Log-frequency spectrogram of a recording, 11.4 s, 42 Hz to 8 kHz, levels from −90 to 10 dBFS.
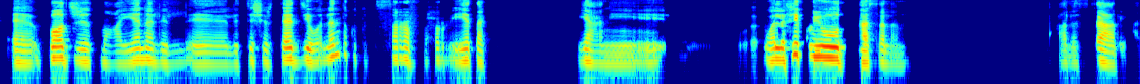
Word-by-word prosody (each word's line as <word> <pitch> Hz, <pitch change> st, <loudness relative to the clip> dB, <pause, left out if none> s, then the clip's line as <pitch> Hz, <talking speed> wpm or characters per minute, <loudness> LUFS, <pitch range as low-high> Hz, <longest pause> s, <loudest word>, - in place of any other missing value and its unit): آآ، 165 Hz, 0 st, -6 dB
budget 190 Hz, -5 st, +2 dB
معيّنة 170 Hz, +4 st, -7 dB
لل 165 Hz, 0 st, -15 dB
آآ، 150 Hz, -1 st, -10 dB
للتيشيرتات 175 Hz, +5 st, -3 dB
دي 195 Hz, +2 st, -2 dB
والَّا 185 Hz, +5 st, -5 dB
أنت 270 Hz, +3 st, -4 dB
كنت 220 Hz, -7 st, -29 dB
بتتصرف 205 Hz, +3 st, -8 dB
بحريتك؟ 185 Hz, -1 st, -7 dB, 0.9 s
يعني 75 Hz, -1 st, -8 dB, 1.3 s
والَّا 195 Hz, +1 st, +3 dB
في 275 Hz, +7 st, +4 dB
قيود 225 Hz, -4 st, +8 dB, 0.2 s
مثلًا؟ -, -, -4 dB, 1.5 s
على -, -, -17 dB
السعر -, -, -2 dB
يعني. 460 Hz, -, -31 dB
185 Hz, 105 wpm, -21 LUFS, 165-205 Hz, 1.5 s, قيود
